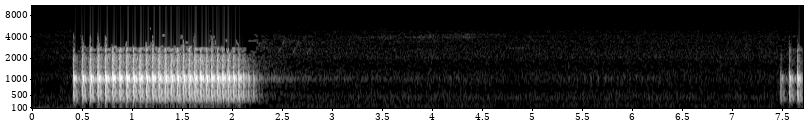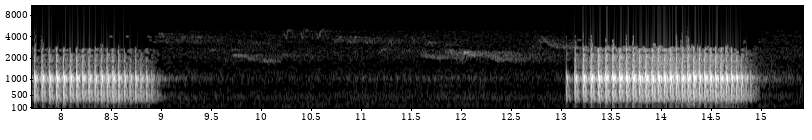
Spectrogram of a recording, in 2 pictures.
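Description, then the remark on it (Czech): Three long, rapid drum rolls from a white-backed woodpecker, each lasting a second or two and separated by pauses, with faint bird calls in the quiet gaps between them. “Slyšeli jsme bubnování strakapouda bělohřbetého.”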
